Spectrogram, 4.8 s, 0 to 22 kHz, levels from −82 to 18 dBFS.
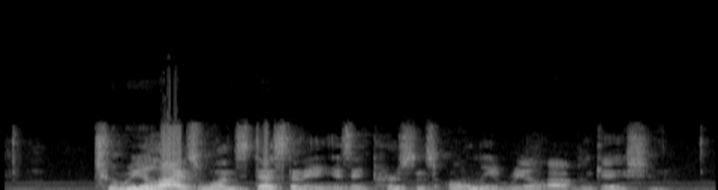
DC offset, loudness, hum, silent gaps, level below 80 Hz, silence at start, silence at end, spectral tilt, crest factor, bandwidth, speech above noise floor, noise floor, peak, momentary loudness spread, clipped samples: under 0.1%; -18 LUFS; none; none; -48 dBFS; 0.65 s; 0.35 s; -6 dB/octave; 18 dB; 8 kHz; 29 dB; -47 dBFS; 0 dBFS; 17 LU; under 0.1%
